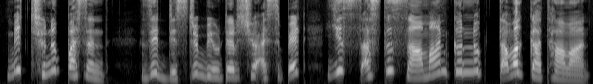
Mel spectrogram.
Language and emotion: Kashmiri, disgusted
